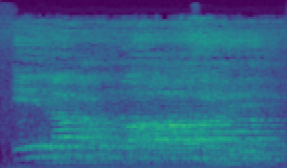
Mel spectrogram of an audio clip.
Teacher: bahasa tafkhim, lam jalalah Allah itu dibaca tebal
